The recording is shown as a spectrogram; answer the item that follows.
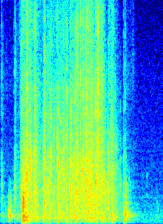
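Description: Crinkling rustle, about a second and a half long, as books are handled and swapped.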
